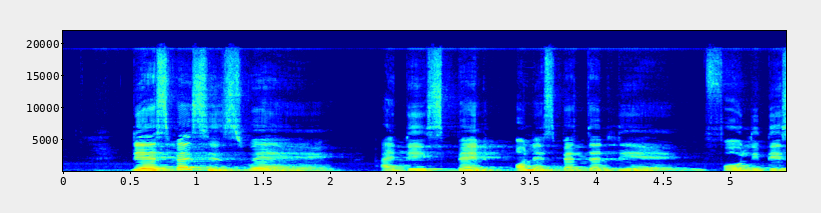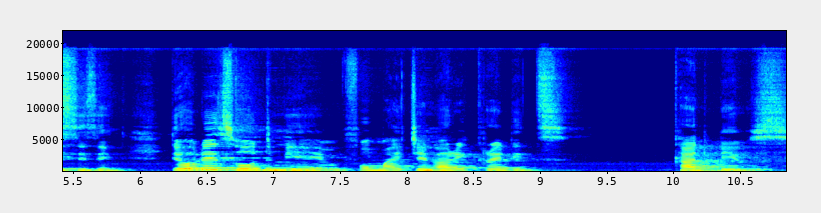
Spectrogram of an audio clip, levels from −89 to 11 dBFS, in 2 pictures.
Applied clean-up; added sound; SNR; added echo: none; none; none; none.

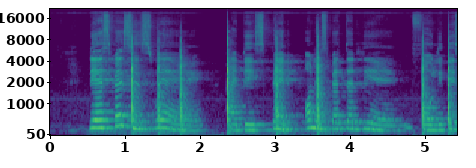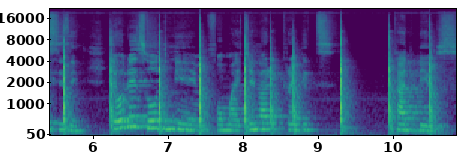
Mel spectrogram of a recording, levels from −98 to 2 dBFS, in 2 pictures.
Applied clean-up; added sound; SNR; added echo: none; Hammer; -3 dB; none.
